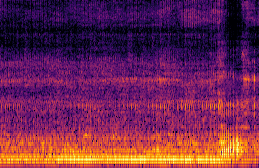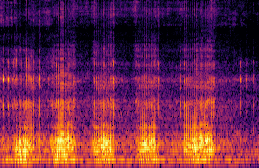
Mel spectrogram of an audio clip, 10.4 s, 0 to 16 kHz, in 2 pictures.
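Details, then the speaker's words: Ludix 50cc scooter with Athena racing kit, 24 PWK carburettor, free intake, oil pump blocked, cold new engine: buzzy two-stroke idle with short throttle blips, each dropping back cleanly to a steady idle; idle settles normally. "bon voilà le ralentir descend bien il se cale bien"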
